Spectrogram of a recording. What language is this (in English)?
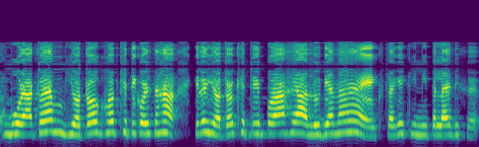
Assamese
